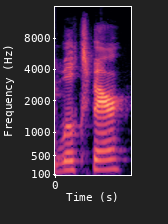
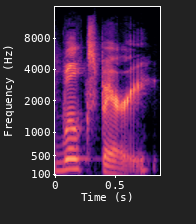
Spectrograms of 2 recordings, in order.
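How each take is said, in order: First: The name is said quickly and run together. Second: The name is said slowly with every syllable full. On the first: This is how people from the area say it. "locals do tend to say Wilkes-Barre, just like real quick" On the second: This is the proper name of the town. "it's Wilkes-Barre is the name of the town"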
